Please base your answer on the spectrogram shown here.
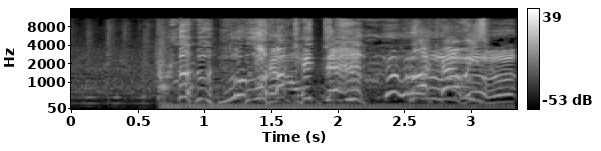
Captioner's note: laughter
